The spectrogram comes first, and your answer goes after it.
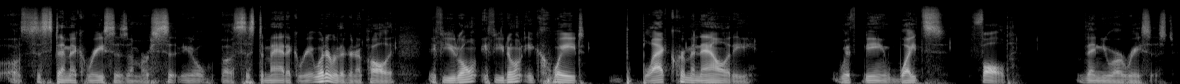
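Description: A man with a very deep voice chats casually as a podcast co-host. He speaks haltingly, searching for his words, in a very dry recording. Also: fairly bright tone, no echo. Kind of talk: casual chat.

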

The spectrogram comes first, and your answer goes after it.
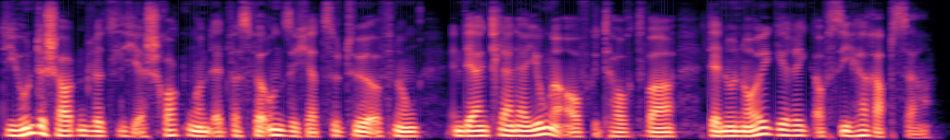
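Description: Low-voiced man narrating a story. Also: a little fast, warm tone, dry recording, studio quality. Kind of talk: scripted narration.

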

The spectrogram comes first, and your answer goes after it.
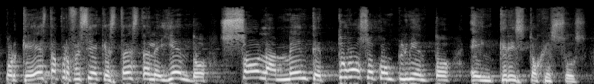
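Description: Male pastor preaching, high pitched, mellow tone, hushed quoted lines. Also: expressive, moderate pace. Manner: preaching with dramatic drops to a soft, near-whispered voice when speaking as God; addresses congregation as brothers. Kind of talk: sermon.

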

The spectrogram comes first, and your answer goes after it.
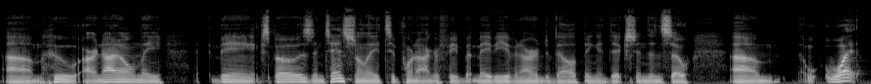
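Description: A man's voice: sits low, level tone, moderate pace, no room sound, studio quality. A man with a West Texas accent hosting a casual interview, feeling his way through questions as he rephrases them.

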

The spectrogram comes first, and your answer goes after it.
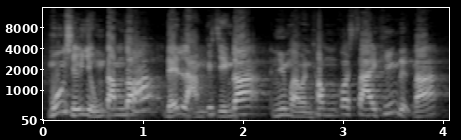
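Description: Male Buddhist teacher, Southern Vietnamese accent, high-pitched, repetitive explanatory sermon delivery. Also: animated, moderate pace, fairly bright tone. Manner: explains by repeating and asking listeners rhetorical questions. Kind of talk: dharma talk.

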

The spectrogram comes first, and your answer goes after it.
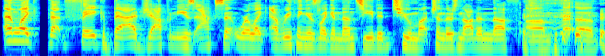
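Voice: mid-range voice, a little fast, fairly bright tone. Rambling casual podcast co-host. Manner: rambling, many "like" fillers, laughs often. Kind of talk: casual chat.

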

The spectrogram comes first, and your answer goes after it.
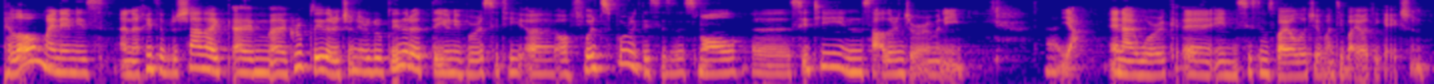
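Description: A woman talks through her answers as an interview guest, thoughtful and hesitant, often restarting her sentences. Her voice is dark and mellow with a gravelly fry at the ends of her phrases. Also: mid-range voice, normal speed. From Portugal. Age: 30s. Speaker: guest researcher.

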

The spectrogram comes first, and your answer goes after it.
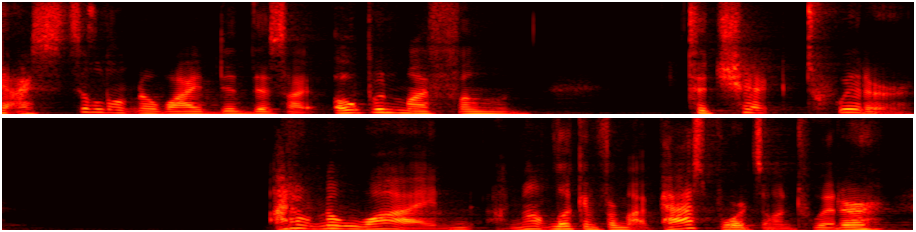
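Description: A slightly high-pitched man tells a personal story from the pulpit. He speeds up in quick bursts and drops to soft, quiet asides. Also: in a large hall. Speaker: preacher. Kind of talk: storytelling sermon.

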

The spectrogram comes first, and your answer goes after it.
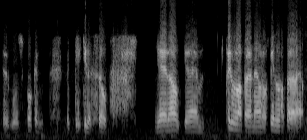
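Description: Irish male co-host calling in by phone; very bright, piercing voice, animated casual banter. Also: fairly low pitch, brisk, no echo, poor audio. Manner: animated, swears freely. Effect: heard over the phone. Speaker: podcast co-host. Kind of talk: casual chat.

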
